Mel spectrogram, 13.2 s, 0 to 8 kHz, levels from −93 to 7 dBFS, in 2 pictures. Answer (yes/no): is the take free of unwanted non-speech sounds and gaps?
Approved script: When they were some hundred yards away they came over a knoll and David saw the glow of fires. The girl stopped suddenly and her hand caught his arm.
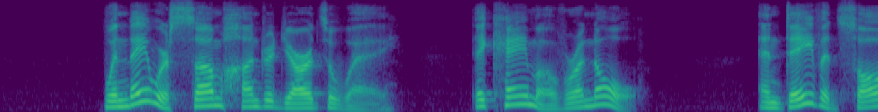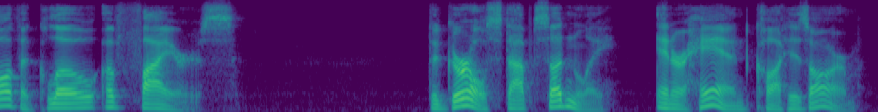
yes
